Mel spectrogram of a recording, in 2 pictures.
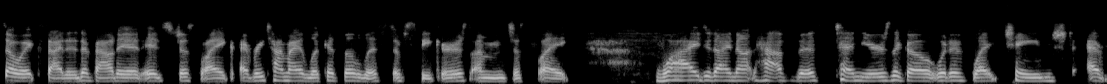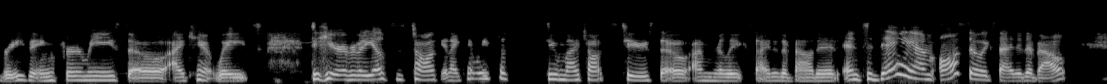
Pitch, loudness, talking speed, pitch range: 180 Hz, -22 LUFS, 180 wpm, 165-210 Hz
